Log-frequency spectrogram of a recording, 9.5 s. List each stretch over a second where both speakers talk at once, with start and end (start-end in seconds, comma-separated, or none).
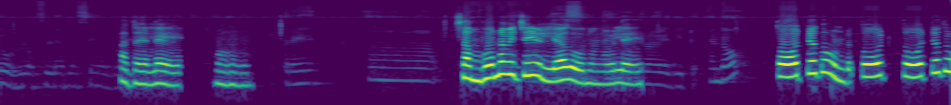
4.7-6.3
